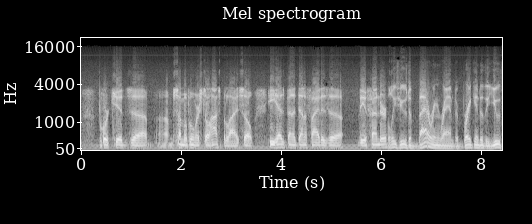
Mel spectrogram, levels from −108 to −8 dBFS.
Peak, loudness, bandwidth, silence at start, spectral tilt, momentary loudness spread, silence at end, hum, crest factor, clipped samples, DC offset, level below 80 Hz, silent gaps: -4 dBFS; -19 LUFS; 12.5 kHz; 0 s; -6 dB/octave; 5 LU; 0 s; none; 14 dB; under 0.1%; under 0.1%; -42 dBFS; none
